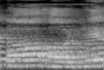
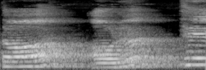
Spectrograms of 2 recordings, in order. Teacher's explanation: हर एक वर्ग का पहला दूसरा वर्ण क्या होता है? अघोष वर्ण होता है।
